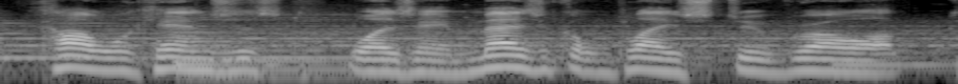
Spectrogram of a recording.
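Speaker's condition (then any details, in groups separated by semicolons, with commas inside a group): ALS; few months since diagnosis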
